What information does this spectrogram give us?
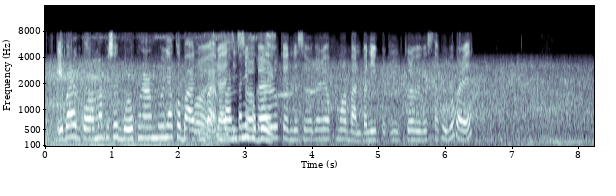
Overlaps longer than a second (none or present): present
